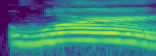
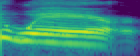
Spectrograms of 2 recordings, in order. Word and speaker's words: were: was they were and be careful here with the pronunciation okay they were not they where where is like where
